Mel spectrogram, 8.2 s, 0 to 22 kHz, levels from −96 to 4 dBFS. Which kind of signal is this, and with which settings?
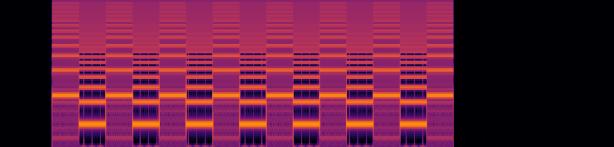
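siren hi-lo 639–1,530 Hz 1.4 per second saw −16 dBFS 5.35 s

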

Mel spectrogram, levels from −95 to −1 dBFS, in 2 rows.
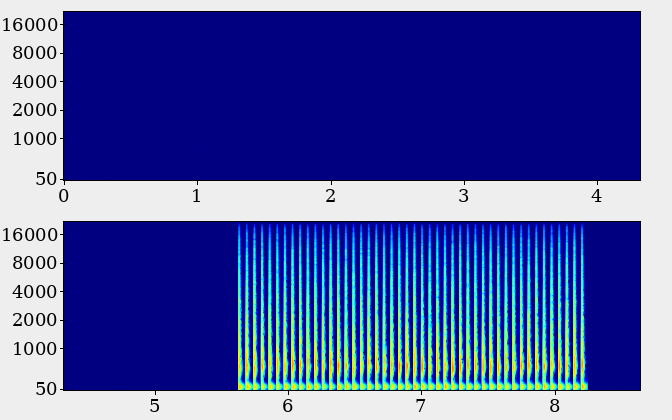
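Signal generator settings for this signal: pulse-train model of a single-cylinder engine, steady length 2.61 s, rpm 2,100, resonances 110/580 Hz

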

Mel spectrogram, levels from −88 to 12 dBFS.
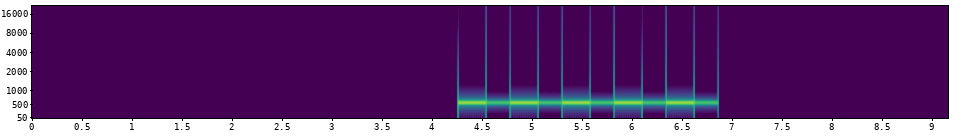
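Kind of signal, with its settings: tone at two levels in turn 578 Hz −3.5 dBFS, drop 13 dB, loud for 0.28 s, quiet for 0.24 s, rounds 5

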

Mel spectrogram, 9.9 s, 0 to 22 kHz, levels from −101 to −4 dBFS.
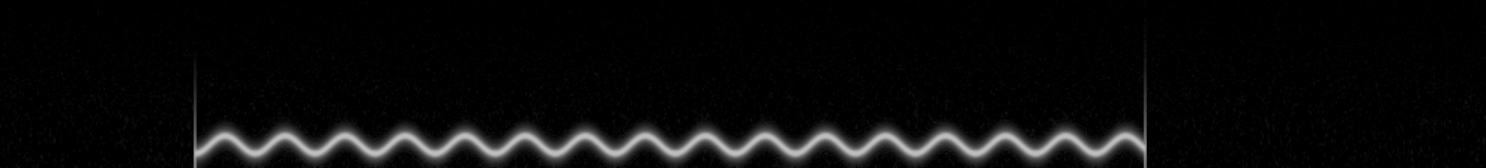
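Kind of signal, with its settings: siren wail 359–773 Hz 2.5 per second sine −27.5 dBFS 6.33 s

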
